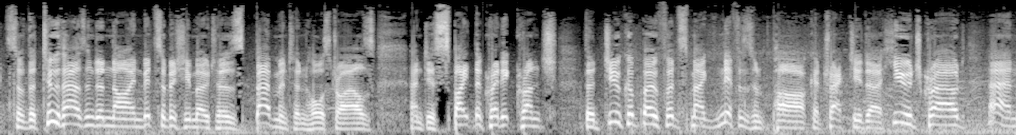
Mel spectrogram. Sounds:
Speech

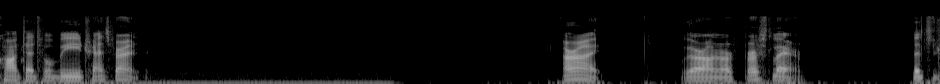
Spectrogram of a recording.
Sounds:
Speech

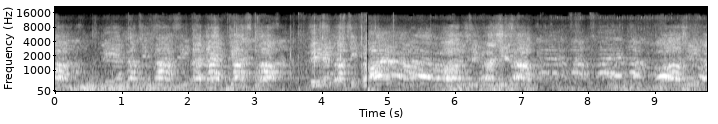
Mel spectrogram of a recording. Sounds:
Battle cry, Crowd

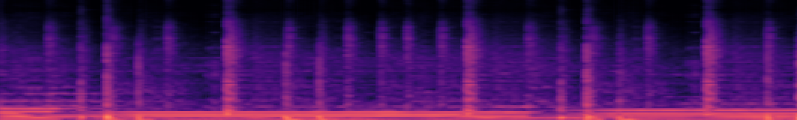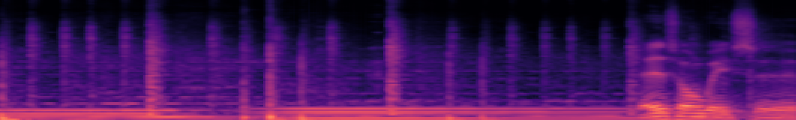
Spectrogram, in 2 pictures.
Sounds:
Music, Speech

